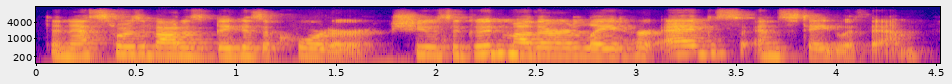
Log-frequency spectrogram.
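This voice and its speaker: A woman's voice: on the high side, fairly even intonation, fairly quick, vocal fry, a bit bright. A woman casually moderating an online event and reading out messages from participants. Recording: roomy, echoey sound.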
